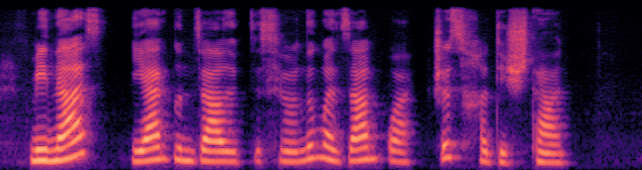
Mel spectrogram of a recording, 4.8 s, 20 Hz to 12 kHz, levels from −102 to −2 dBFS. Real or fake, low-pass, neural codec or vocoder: fake; 9.9 kHz; autoencoder, 22.05 kHz, a latent of 192 numbers a frame, VITS, trained on one speaker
